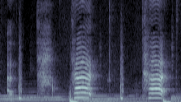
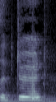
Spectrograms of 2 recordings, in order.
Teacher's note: the sounds that should be made in the back of the mouth, such as k or j, is made at the front of the mouth, producing the t or the d sound. For example, like cat, and they just say it a tat, tat, like that. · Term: fronting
